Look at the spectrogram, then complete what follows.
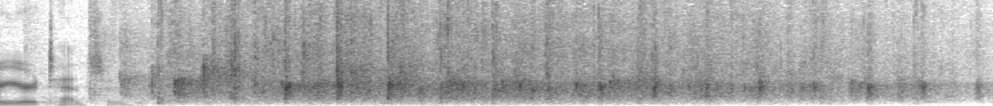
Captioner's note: audience clapping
